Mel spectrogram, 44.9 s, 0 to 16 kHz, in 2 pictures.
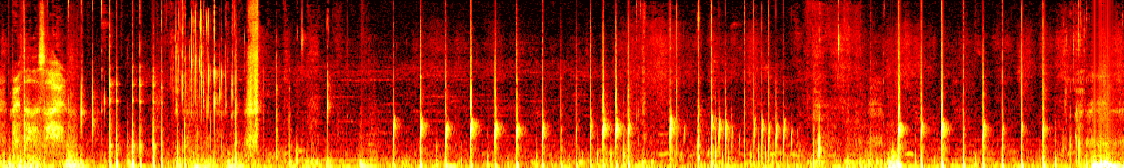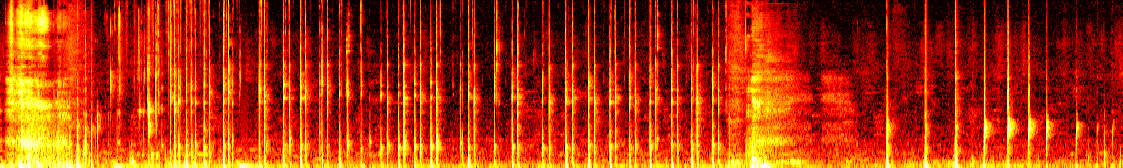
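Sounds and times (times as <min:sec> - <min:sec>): wet mouth clicks and smacks: 0:01.6 - 0:05.2, 0:07.9 - 0:15.9, 0:24.1 - 0:37.0.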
